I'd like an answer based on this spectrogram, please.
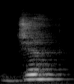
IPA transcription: dʒ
